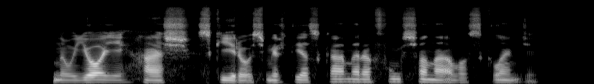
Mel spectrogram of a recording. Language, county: Lithuanian, Telšiai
